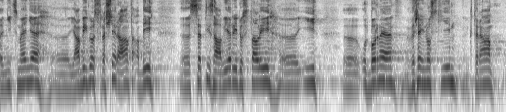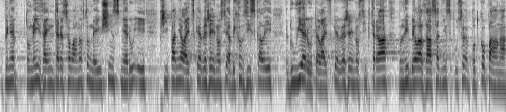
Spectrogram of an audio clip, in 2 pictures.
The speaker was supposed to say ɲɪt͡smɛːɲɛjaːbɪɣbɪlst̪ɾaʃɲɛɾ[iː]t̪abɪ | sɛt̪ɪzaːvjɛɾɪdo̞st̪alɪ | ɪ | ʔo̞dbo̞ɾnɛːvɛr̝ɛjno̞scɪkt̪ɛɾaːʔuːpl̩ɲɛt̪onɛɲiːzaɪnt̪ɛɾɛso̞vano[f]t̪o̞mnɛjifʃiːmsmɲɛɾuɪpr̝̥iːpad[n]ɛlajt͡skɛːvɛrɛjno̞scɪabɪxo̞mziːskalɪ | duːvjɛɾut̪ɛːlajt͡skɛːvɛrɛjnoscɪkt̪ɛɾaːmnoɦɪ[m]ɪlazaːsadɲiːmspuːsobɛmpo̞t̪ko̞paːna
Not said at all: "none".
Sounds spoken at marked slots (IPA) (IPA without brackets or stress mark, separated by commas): aː, f, ɲ, b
